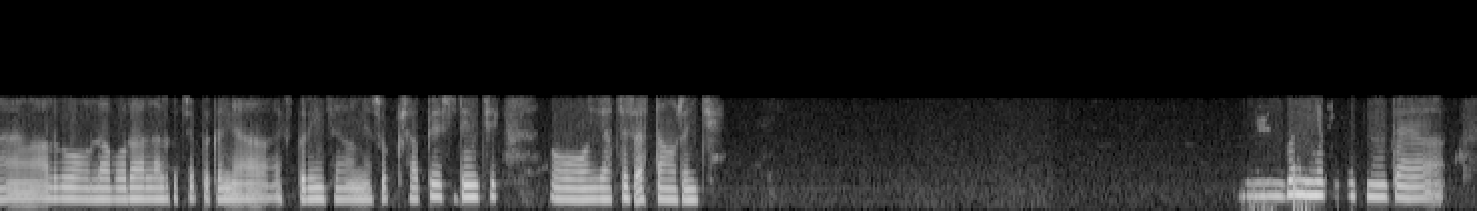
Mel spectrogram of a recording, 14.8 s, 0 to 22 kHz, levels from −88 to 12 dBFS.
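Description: Background gated by the echo canceller shows up in this speech recording from 10.61 to 10.99 s. While the far end played through the loudspeaker, the canceller pulled the microphone down, so the room tone sags by about 6 dB for roughly a third of a second and then recovers as soon as the suppressor releases. Speech suppressed in double talk follows between 12.23 and 13.71 s. The talker's level collapses in pieces, as much as around 30 dB at its deepest, for about a second in total, likely because both sides were speaking at once and the canceller, unable to tell near speech from loudspeaker echo, attenuated everything. In that same stretch the other side's voice is leaking through, heard as a faint scrap from 12.54 to 12.72 s, roughly 25 dB under the talker, and a brief, much stronger burst at 12.92 to 12.97 s, only about 10 dB down. Both are likely remnants of the far-end signal the canceller failed to subtract from the microphone. 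Underneath all of this runs the call path, whose hard ceiling at 4 kHz points to a narrowband call codec such as G.711 mu-law at 64 kbps.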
